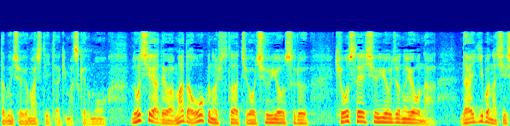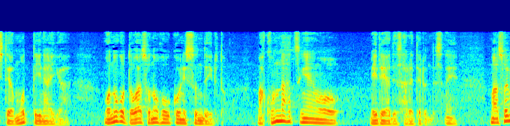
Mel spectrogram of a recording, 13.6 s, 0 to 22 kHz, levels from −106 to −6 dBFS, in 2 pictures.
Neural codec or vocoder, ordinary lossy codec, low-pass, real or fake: none; none; none; real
